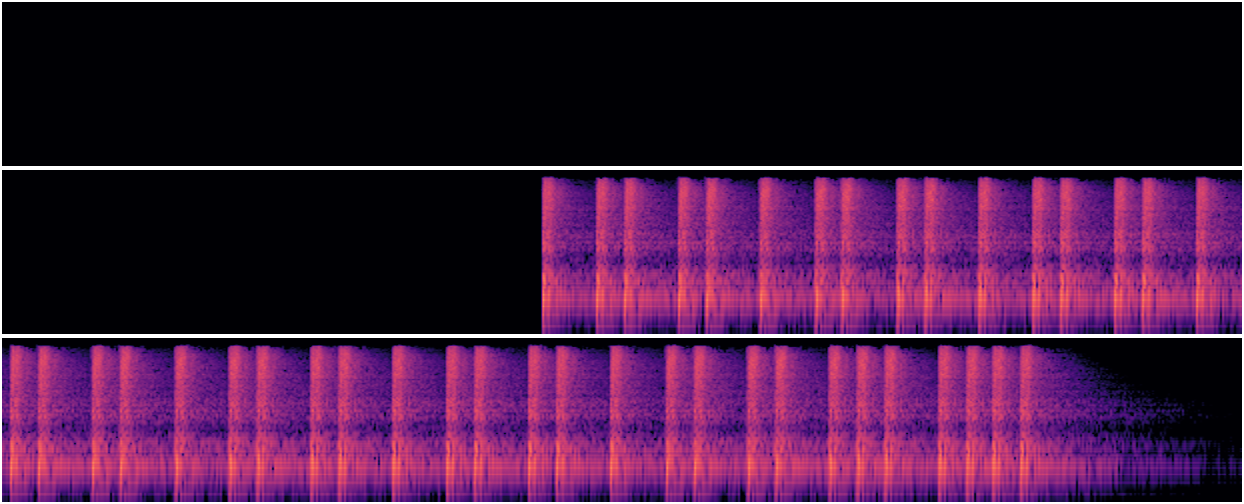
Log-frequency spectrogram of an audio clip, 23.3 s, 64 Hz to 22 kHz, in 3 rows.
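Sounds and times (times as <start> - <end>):
snare drum for wind band: 11.2 - 22.5.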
